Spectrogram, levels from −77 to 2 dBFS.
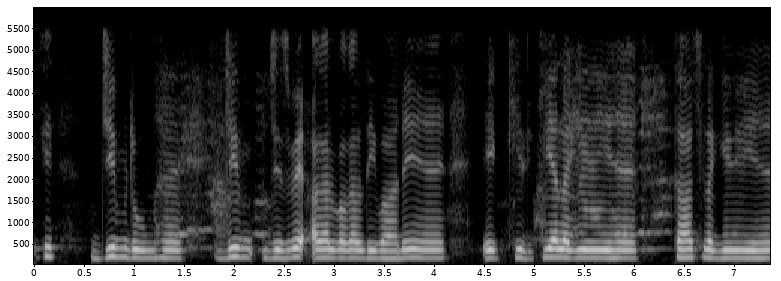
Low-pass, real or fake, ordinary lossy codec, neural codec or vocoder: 5.4 kHz; fake; none; autoencoder, 48 kHz, 32 numbers a frame, DAC-VAE, trained on Japanese speech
